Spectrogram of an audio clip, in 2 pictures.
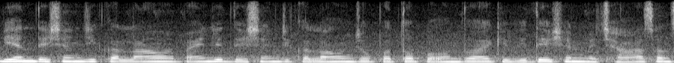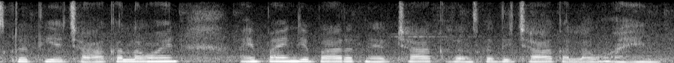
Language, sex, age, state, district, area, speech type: Sindhi, female, 30-45, Rajasthan, Ajmer, urban, spontaneous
